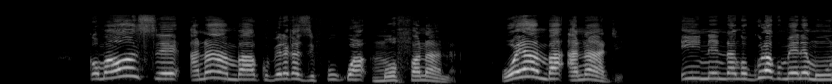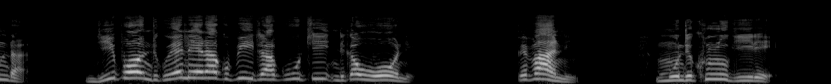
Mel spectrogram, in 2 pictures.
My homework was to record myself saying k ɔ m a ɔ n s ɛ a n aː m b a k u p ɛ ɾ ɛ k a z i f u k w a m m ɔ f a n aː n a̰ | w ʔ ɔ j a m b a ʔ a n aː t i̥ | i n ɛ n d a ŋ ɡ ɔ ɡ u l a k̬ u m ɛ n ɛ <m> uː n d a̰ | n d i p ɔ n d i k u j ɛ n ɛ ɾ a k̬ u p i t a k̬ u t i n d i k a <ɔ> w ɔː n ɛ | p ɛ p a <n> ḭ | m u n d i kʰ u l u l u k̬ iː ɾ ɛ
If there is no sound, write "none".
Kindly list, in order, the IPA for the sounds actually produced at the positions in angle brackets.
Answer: m, u, n

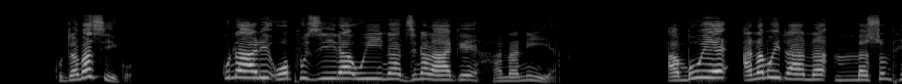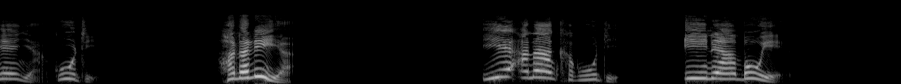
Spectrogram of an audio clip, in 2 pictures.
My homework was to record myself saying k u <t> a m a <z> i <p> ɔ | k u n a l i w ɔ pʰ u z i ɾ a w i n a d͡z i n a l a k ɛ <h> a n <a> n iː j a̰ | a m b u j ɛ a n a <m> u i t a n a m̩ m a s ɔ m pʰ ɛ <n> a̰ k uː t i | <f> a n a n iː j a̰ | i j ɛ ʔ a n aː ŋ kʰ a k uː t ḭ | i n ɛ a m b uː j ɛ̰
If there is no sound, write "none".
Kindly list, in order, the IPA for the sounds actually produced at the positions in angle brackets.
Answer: d, s, k, h, a, m, ɲ, h

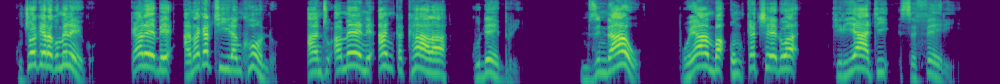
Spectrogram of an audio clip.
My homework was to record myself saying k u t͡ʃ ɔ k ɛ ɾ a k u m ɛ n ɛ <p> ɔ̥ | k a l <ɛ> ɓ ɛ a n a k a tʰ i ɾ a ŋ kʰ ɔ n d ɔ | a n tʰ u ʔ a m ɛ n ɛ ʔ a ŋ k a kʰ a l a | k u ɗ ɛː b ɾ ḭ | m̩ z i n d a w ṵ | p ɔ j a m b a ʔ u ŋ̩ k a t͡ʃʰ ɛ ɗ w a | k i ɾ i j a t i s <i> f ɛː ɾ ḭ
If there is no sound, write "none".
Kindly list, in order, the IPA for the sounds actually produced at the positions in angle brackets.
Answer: k, ɛ, ɛ

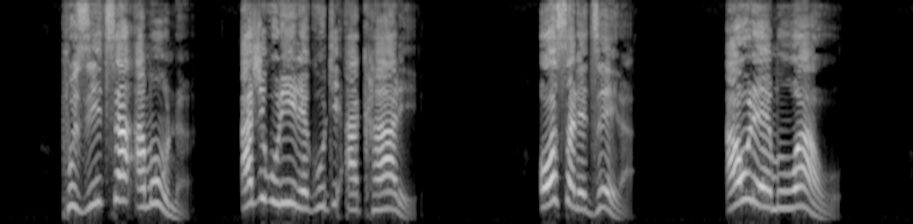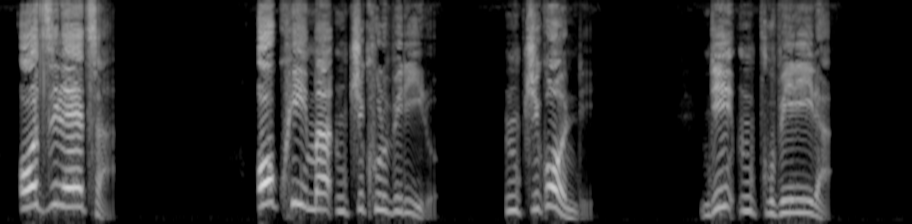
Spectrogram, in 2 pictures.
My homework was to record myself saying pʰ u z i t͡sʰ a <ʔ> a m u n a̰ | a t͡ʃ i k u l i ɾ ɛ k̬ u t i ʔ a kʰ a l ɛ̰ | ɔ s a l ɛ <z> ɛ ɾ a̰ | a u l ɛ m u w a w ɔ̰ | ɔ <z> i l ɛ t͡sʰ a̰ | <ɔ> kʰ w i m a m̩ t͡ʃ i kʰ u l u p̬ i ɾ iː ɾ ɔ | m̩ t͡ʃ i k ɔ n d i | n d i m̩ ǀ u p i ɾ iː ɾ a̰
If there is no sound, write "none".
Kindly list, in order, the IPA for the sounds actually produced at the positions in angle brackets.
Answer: ʔ, d͡z, d͡z, ɔ

